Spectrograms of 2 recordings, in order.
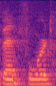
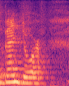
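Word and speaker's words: Benndorf: I think I said Ben Ford last time, so Bendorf.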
